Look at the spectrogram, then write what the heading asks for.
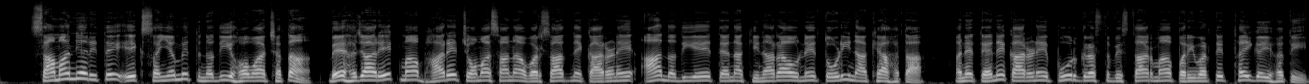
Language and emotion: Gujarati, neutral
